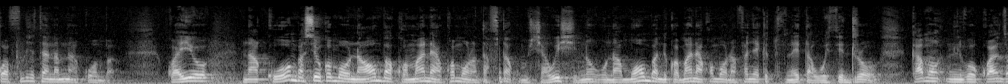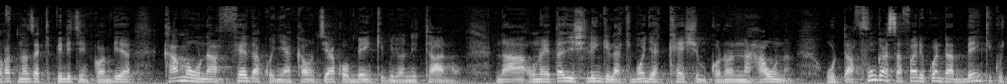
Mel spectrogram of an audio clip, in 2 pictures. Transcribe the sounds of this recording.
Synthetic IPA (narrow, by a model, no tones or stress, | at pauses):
wafundiʃatɛnanam̩najakuɔmba | kwahiɔ | nakuɔmbasiɔkwambaunaɔmbakwamaːnajakwambaunatafu̥takum̩ʃawiʃinaunamuɔmbanikwamaːnajakwambaunafaɲakitu̥tunaitawiθidɾɔ | kamanilivɔkanzawakatiunaanzaki̥pindiit͡ʃinikawambia | kamaunafɛðakwɛɲɛakauntijakɔɓɛŋkimiliɔnitanɔ | naunahitaʄiʃiliŋɡilakimɔʄakʰɛʃim̩kɔnɔninaɦauna | utafuŋɡasafaɾikwɛndaɓɛŋkiku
